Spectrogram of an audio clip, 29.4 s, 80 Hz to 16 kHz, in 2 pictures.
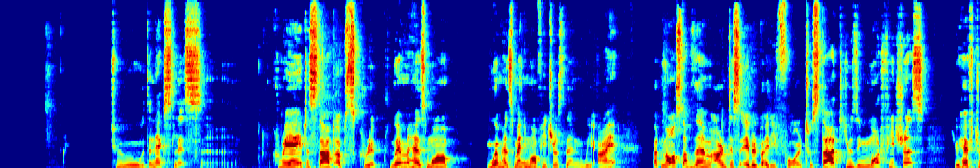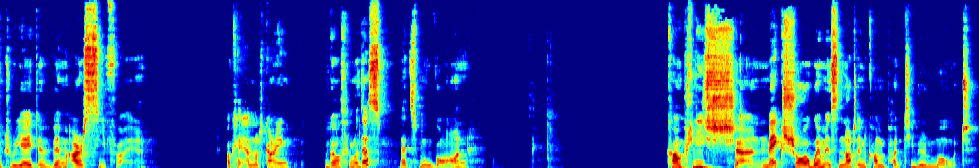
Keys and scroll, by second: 1.8-4.5 typing, 21.3-26.1 typing.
